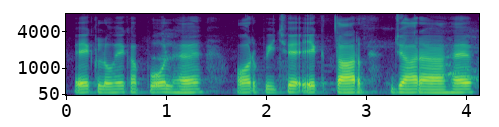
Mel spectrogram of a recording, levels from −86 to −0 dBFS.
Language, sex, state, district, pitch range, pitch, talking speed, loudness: Hindi, male, Jharkhand, Garhwa, 115-120 Hz, 115 Hz, 175 wpm, -18 LUFS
